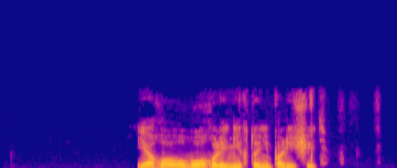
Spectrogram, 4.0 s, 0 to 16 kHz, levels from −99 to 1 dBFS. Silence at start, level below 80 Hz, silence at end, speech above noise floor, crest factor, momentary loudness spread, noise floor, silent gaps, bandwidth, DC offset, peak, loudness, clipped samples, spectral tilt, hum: 1.4 s; -56 dBFS; 0.7 s; 71 dB; 20 dB; 9 LU; -87 dBFS; none; 7.4 kHz; under 0.1%; 0 dBFS; -17 LUFS; under 0.1%; -7 dB/octave; none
